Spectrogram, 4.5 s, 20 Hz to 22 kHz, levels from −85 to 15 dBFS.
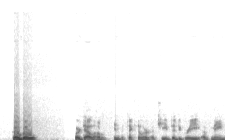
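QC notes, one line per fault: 0.29 to 0.65 s, microphone overload. The loudest peaks hit a hard ceiling, about 7 dB over. Roughly a sixth of the samples there are flattened. The cut-off tops add a harsh, crackling edge. The likely cause is microphone input set too high.
0.3 s and 1.29 s, microphone volume stepped down. Sound and background drop suddenly in level, about 2 dB then about 6 dB. The first drop lands inside the distorted stretch. Each sounds like an input gain cut in one step, not a fade.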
